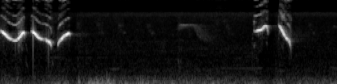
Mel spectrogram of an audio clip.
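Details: Greater green leafbird, Medan type, in full song: three loud swooping whistled notes in quick succession, a pause with faint hum, then two more bright downslurred whistles.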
